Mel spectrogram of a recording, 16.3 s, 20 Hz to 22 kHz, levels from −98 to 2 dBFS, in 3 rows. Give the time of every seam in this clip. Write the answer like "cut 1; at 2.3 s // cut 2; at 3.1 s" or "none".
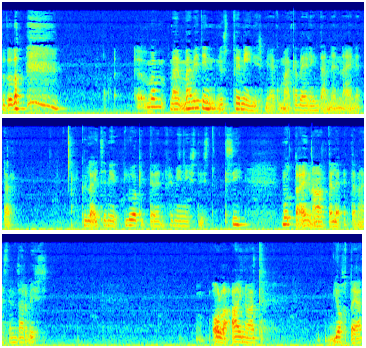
cut 1; at 2.4 s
